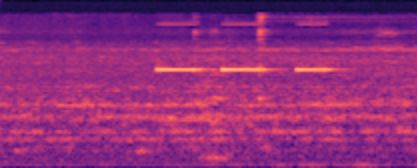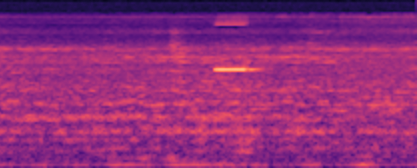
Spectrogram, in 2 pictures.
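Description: An electric cooker beeps several times as its button is pressed.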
